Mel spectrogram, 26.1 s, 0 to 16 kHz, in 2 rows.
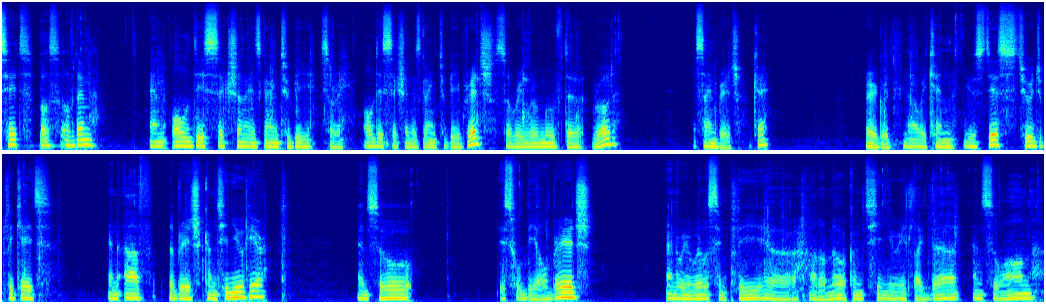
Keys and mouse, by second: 1.0 click, 2.0 2, 2.1 click, 4.1 ctrl+z, 6.5 click, 7.2 click, 8.1 click, 11.1 2, 12.6 shift+d, 13.5 1, 16.6 e, 18.1 click, 18.6 e, 19.4 click, 23.1 e, 24.0 click, 24.6 2, 24.8 click.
